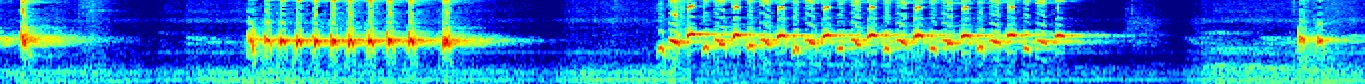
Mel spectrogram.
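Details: Noisy, energetic yellow-vented bulbul song used as a lure that makes other bulbuls answer: a rapid chattering burst, a pause, then a longer run of bubbly, tumbling notes, ending with a short chirp, over a low steady hum.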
